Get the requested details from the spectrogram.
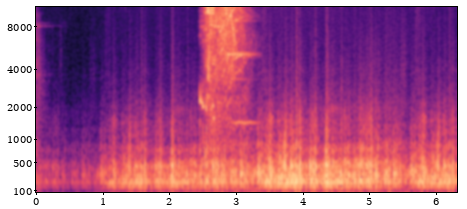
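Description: A ball rolls with a low, steady rumble.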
